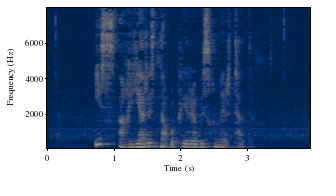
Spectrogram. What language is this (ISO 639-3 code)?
kat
